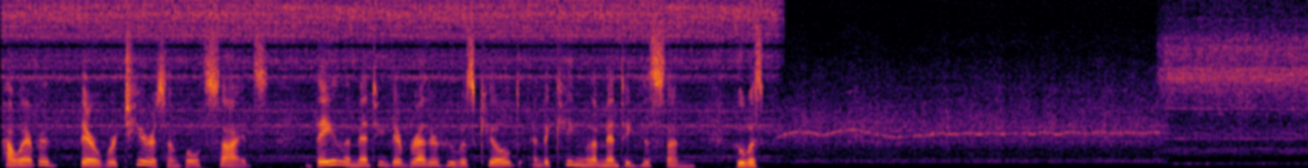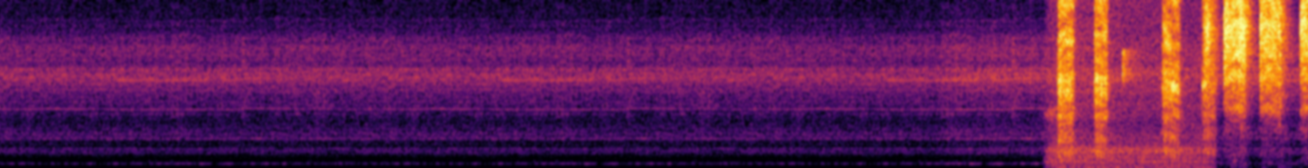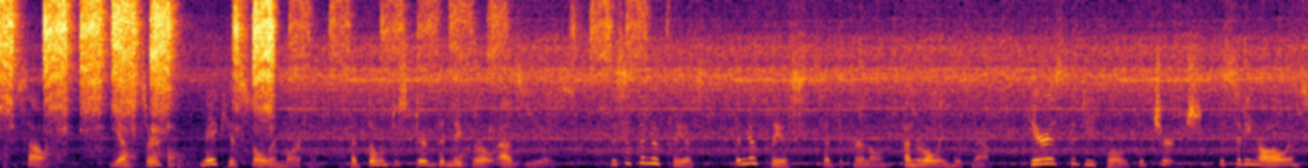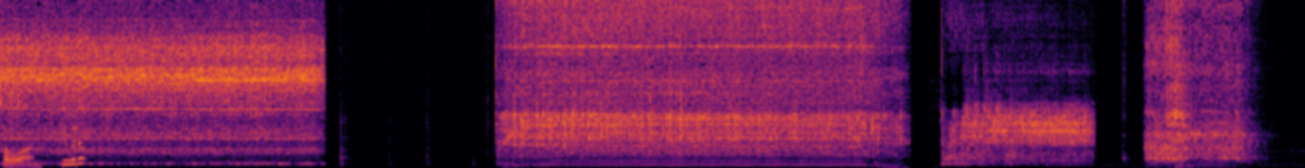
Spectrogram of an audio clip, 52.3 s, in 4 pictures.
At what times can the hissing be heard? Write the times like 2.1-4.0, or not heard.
23.5-32.7.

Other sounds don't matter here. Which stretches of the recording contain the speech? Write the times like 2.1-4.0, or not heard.
0.0-7.7, 26.3-40.1.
